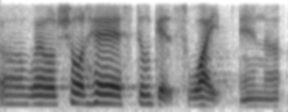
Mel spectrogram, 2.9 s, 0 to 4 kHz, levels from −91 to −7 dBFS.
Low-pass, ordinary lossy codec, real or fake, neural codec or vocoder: 3.6 kHz; none; real; none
